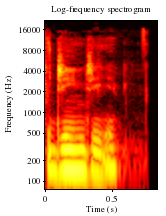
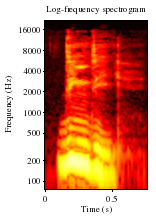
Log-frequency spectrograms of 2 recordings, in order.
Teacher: I'm from Rio de Janeiro, so was Jobim, so the D here is often spoken like a G and the T like a chi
